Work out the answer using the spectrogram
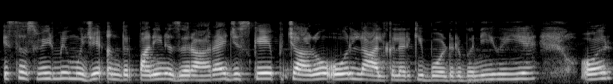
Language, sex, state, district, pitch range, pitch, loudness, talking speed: Hindi, female, Rajasthan, Jaipur, 220-260 Hz, 245 Hz, -14 LUFS, 215 wpm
